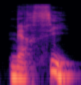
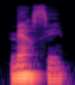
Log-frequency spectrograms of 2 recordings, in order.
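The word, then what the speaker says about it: merci: pronounced the word Meri the French native speakers clearly emphasized the last syllable Meri Mercy whereas the non-french speakers were emphasizing the first syllable a little more mercy and it just made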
